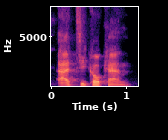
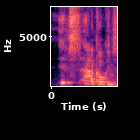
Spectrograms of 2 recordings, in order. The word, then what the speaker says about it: Atikokan: Atikokan. Atikokan. We take any pronunciation.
